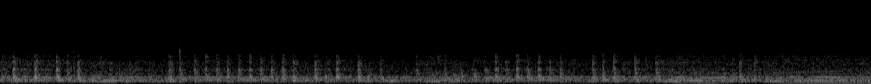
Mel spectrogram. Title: Stall on start then knocking sound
